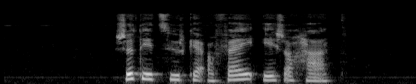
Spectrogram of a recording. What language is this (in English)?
Hungarian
